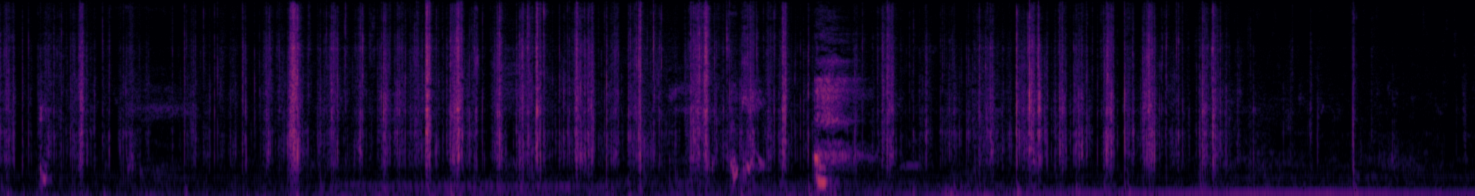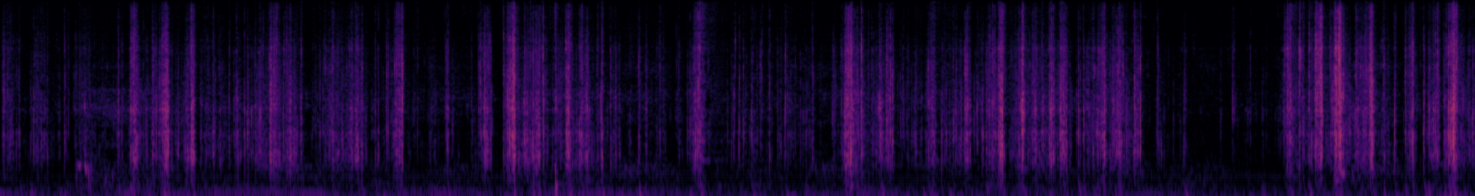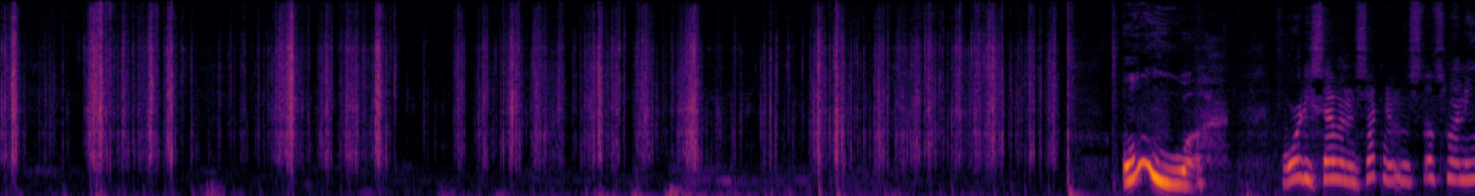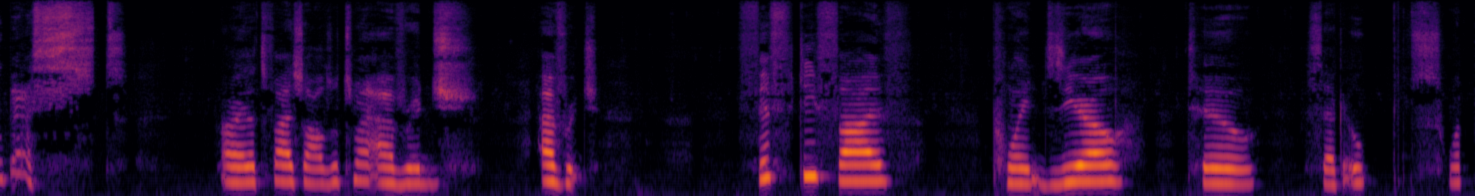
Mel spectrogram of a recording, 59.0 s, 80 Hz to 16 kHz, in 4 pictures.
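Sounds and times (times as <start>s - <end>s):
puzzle cube layers clicking: 0.0s - 41.2s.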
